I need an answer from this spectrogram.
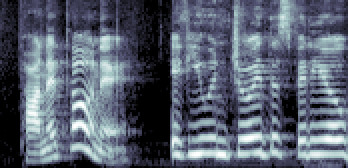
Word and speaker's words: panettone: And last but not least, a Christmas classic, panettone. Panettone. Panettone. Not panettone, not panettone, panettone. Panettone.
